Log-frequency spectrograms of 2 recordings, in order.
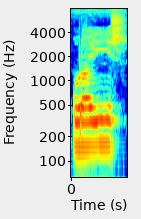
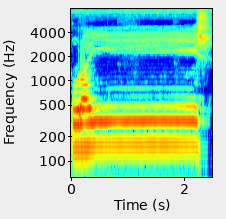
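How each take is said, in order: First: The vowel before the final sound is held one beat. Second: The vowel before the final sound is held three beats. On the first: "এক আলিফ দিতে পারেন" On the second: "তিন আলিফ দিতে পারেন"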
